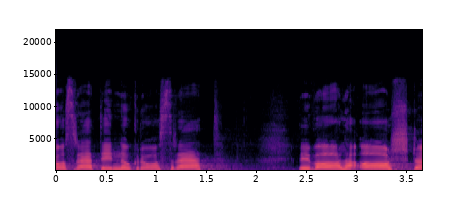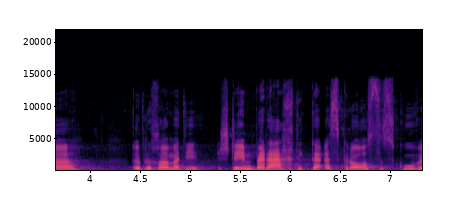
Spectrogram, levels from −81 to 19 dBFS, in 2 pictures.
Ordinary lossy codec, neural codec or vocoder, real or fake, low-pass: none; none; real; 14.4 kHz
